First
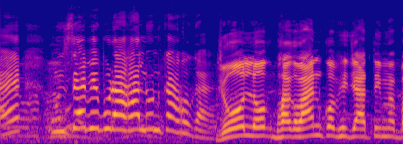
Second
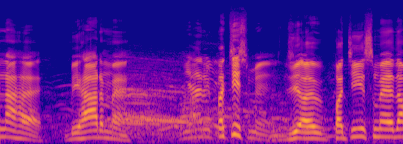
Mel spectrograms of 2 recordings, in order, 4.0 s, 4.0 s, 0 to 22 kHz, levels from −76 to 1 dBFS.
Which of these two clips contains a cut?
first; 1 cut; at 2.1 s

